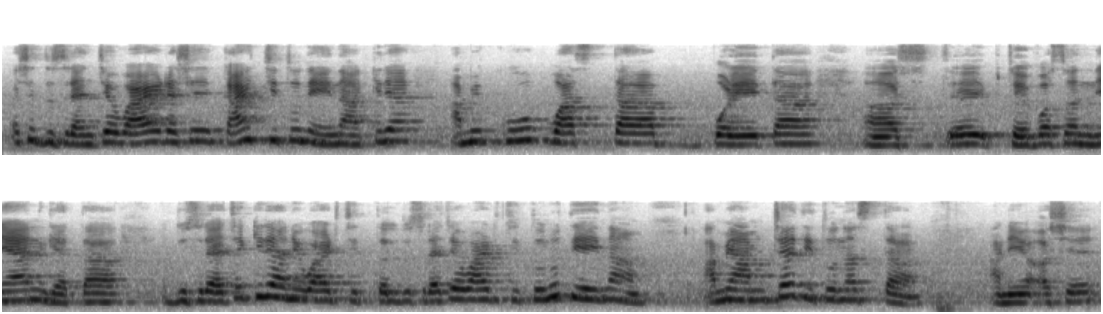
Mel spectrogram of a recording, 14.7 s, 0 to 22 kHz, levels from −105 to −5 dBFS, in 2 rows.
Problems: constant background noise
